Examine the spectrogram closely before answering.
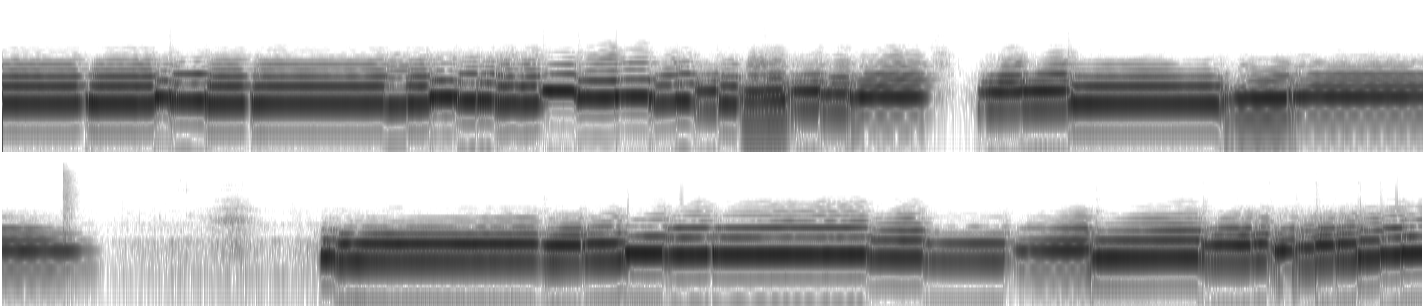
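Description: French horn played solo: phrases of held notes joined by quicker stepwise runs, with a short break for breath about a third of the way in. A longer gap about halfway starts with a sharp click.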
